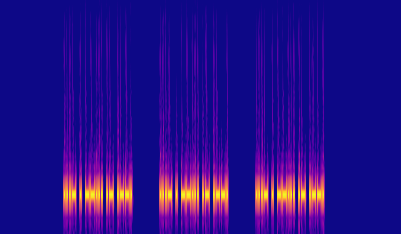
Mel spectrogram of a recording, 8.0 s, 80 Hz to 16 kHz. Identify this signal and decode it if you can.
Morse code, heard as a keyed tone, about 46 wpm, 700 Hz. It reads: VE7AP VE7AP VE7AP
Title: DXCC-100 Call Signs - 5 Characters - Repeated 3x - 45wpm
